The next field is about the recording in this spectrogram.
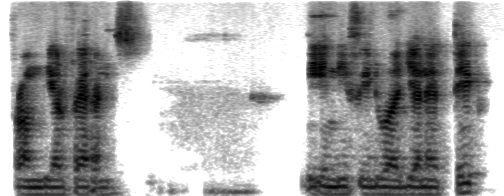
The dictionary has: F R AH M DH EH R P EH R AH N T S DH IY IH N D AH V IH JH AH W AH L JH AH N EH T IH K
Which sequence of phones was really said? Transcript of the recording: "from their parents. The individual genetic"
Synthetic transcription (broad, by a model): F R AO M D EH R F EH R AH N S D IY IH N D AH F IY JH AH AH L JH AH N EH T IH K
